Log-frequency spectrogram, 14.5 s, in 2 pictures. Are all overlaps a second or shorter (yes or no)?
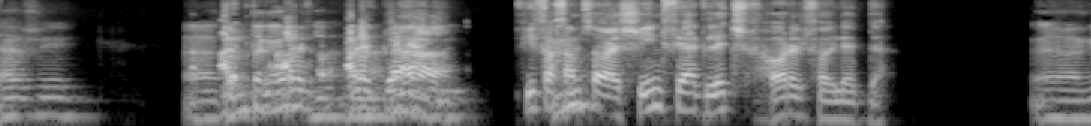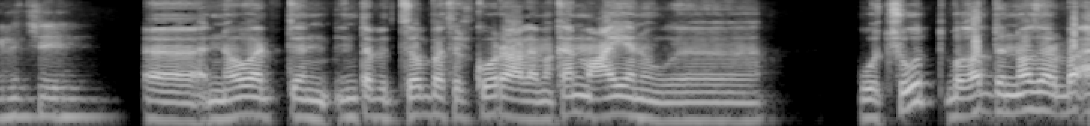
no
